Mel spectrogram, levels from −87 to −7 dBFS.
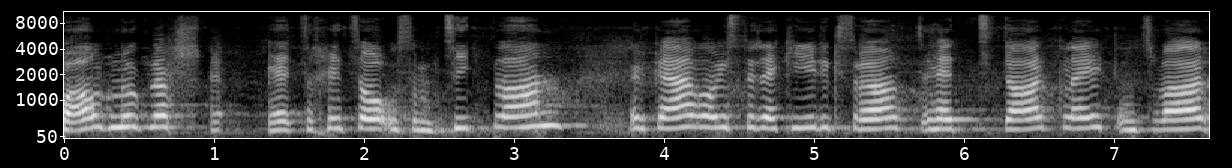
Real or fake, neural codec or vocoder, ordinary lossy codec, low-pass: fake; codec, 44.1 kHz, 3.4 kbps, Pupu-Codec; none; 9.9 kHz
